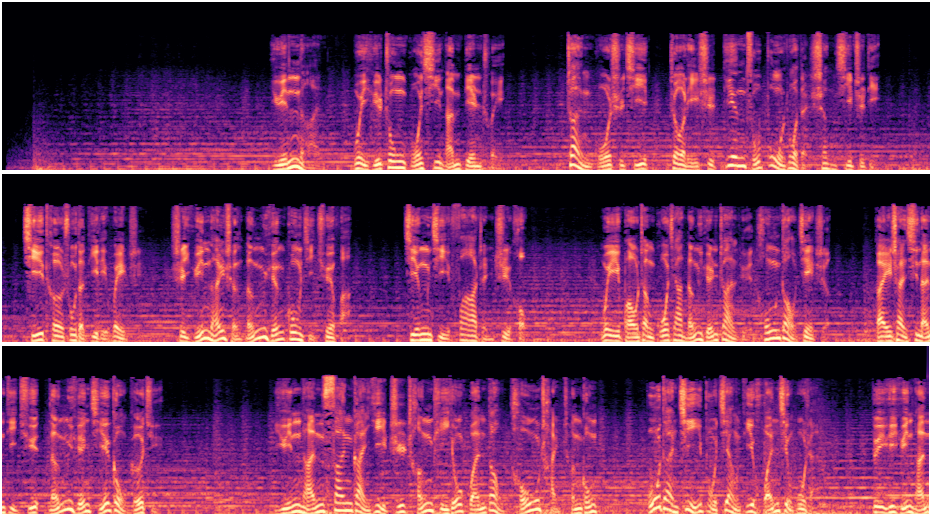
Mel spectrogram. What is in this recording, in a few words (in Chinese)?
男 专题; 云南成品油管道投产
